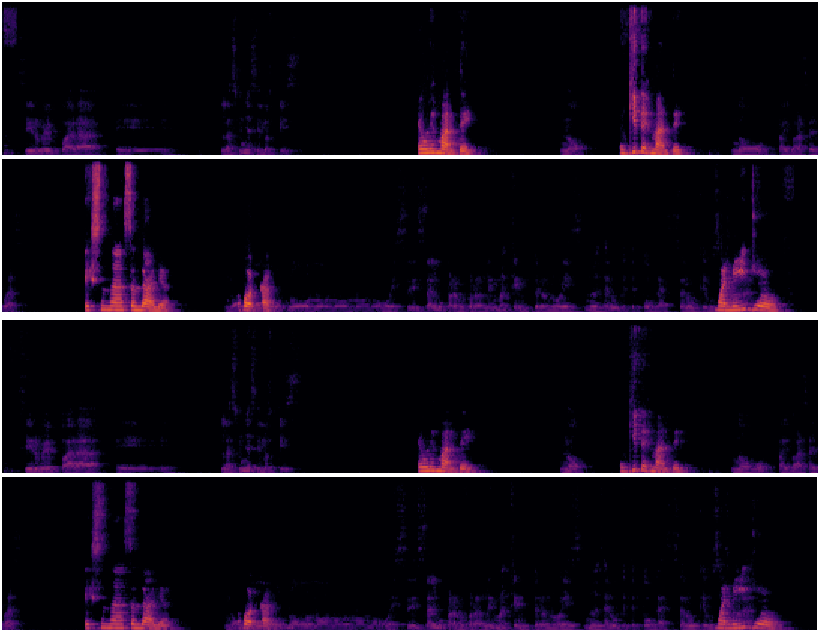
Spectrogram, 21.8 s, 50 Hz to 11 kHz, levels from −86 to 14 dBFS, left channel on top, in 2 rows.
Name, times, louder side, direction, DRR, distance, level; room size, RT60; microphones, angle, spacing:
voice 1, 0.2-2.3 2.9-4.0 7.4-7.8 9.7-11.1 13.8-20.9, equal, 55° right, 4.1 m, -55 dB
voice 2, 5.5-6.3 8.2-9.1 12.0-13.1 14.1-14.5 20.4-21.2, left 6 dB, 80° left, 0.4 m, -28 dB
11.0 x 5.4 x 3.1 m
head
